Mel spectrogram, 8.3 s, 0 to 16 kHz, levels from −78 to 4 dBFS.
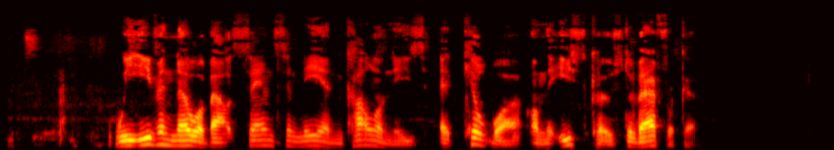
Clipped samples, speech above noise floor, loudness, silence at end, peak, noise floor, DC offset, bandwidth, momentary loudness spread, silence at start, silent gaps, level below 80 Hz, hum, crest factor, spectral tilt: under 0.1%; 48 dB; -26 LUFS; 1.4 s; -6 dBFS; -74 dBFS; under 0.1%; 11.5 kHz; 19 LU; 0.25 s; none; -74 dBFS; none; 20 dB; -4 dB/octave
